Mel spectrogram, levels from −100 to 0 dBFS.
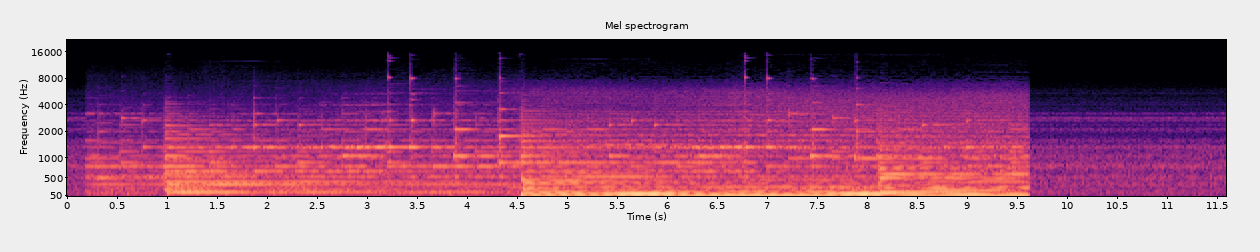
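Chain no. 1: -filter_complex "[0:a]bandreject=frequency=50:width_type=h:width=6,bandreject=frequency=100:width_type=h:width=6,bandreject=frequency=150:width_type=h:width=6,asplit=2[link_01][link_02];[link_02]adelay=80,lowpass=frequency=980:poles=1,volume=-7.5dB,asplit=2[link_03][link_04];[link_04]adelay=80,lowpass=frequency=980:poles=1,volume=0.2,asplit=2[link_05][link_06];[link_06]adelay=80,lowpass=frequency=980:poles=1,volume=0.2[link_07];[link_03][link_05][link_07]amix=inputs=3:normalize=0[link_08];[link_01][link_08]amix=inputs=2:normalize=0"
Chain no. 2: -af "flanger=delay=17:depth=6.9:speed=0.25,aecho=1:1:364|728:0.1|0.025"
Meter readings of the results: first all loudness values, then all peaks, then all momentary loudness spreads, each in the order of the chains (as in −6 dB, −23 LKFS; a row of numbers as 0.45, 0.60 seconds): −20.0, −23.0 LKFS; −4.0, −7.0 dBFS; 12, 11 LU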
